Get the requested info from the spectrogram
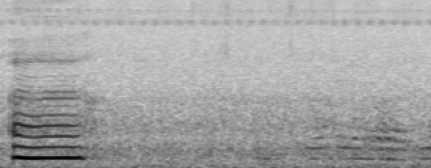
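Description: A woman's voice holding one steady, hummed note for under a second at the start, followed by faint, quiet murmuring near the end.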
